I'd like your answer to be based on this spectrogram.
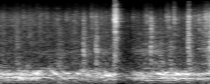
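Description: Pigeons coo and murmur steadily in a breeding loft, soft overlapping calls with a brief sharper flutter or call partway through.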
